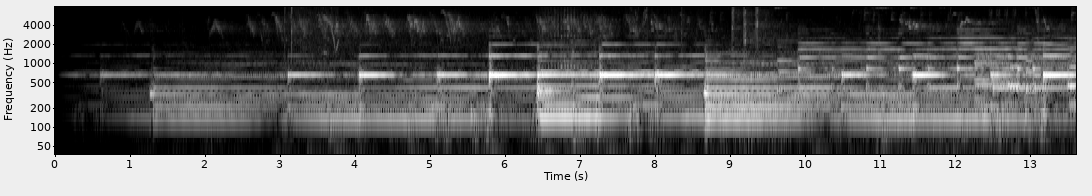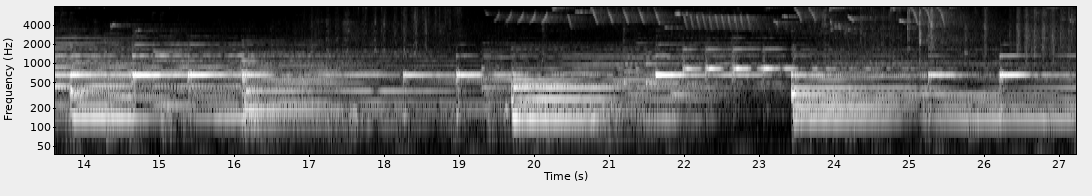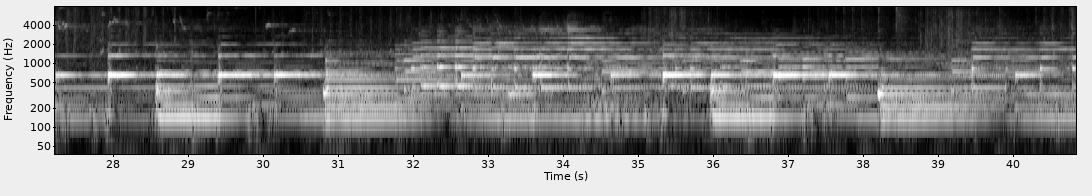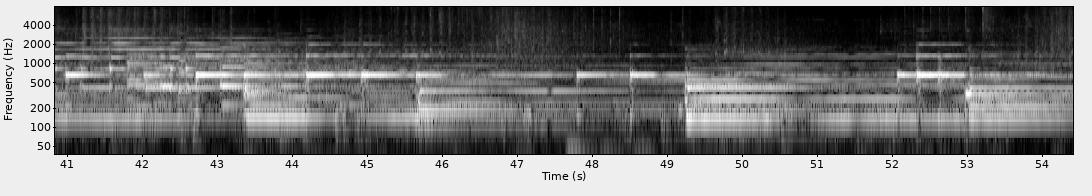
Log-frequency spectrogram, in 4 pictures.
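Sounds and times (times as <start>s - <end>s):
piano: 0.0s - 54.3s
wings flapping: 1.4s - 9.8s, 16.8s - 54.3s.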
